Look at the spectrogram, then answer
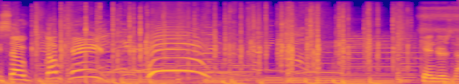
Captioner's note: cheers and applause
